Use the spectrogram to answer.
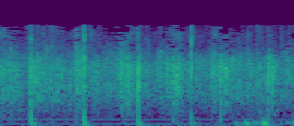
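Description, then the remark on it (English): A crowd applauds steadily for standing military service members, police officers and firefighters, many hands clapping in a dense, continuous patter with a few sharper claps standing out, fairly soft overall and with no voices. “Stand as we clap for you.”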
